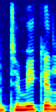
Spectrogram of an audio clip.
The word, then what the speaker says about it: Tamika: If you have questions and you want them answered here on Dash Radio, Rocking with Dr. Tamika, let me encourage you and just tell you, go to my Instagram, hit me up at I am Dr. Tamika. Again, that's, I told you, Tamika is spelled all kinds of ways,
